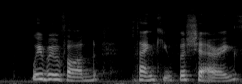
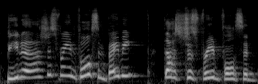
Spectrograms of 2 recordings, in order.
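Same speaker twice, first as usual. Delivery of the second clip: high, loud, fast cheerleading; excited and playful; 7 semitones higher, 6 dB louder than usual. Acted. Hyping up the viewer, playful high loud cheer. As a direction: hype it up like a cheer.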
